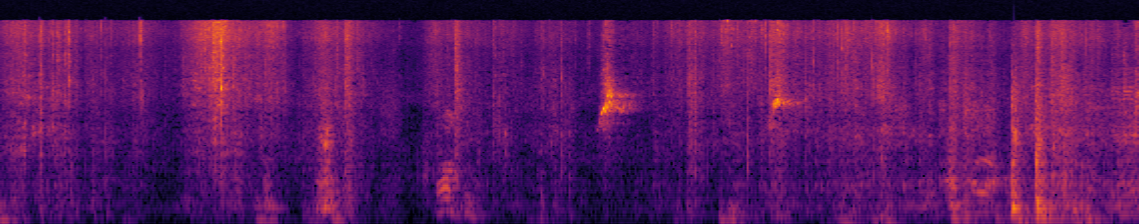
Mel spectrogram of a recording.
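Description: A cow being pushed up into the back of a small truck: its hooves scrape on gravel and knock onto the truck floor, loudest near the end, with short calls and grunts from the men handling it.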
